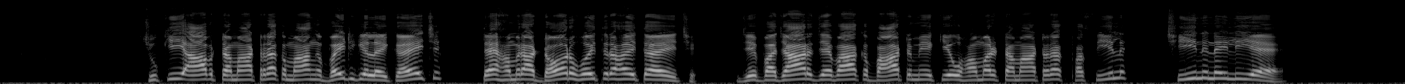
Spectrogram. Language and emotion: Maithili, fearful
